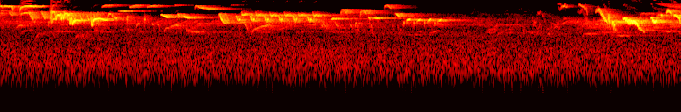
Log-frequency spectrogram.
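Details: A European robin in Estonia sings a high, tumbling warble of thin, varied notes for about four seconds, pauses, then starts a new phrase over a soft background hiss.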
